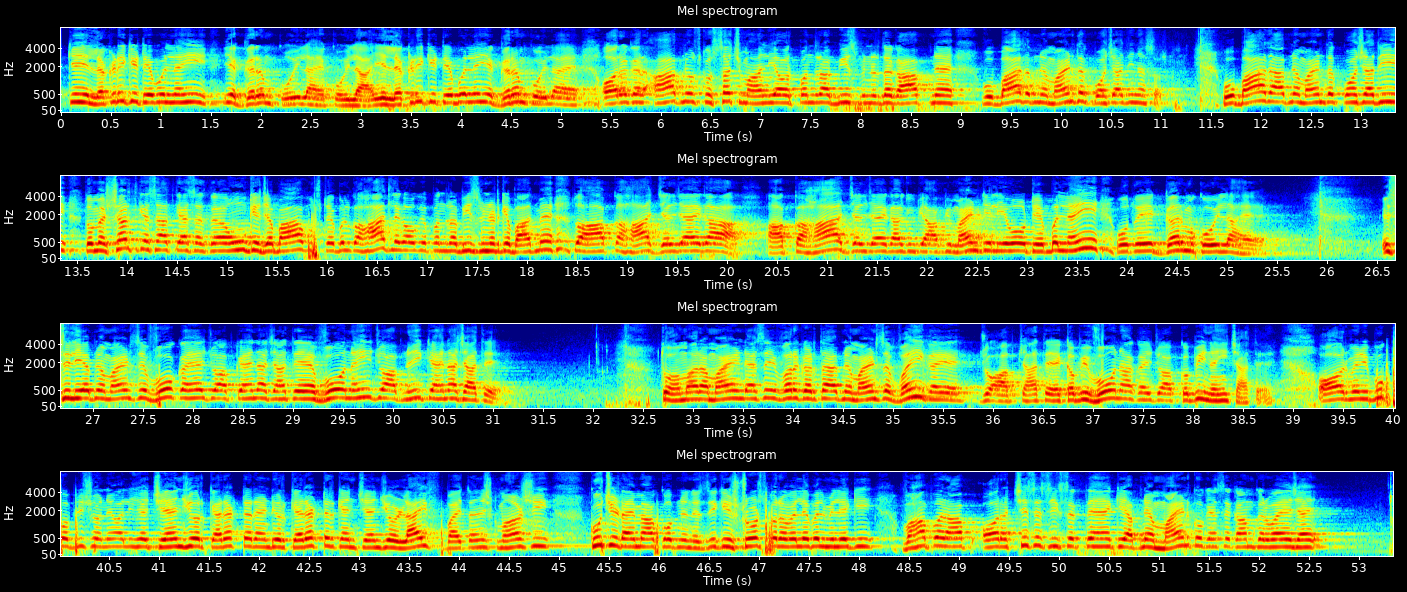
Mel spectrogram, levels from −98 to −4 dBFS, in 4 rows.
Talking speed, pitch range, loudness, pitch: 210 wpm, 220-245 Hz, -15 LUFS, 235 Hz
